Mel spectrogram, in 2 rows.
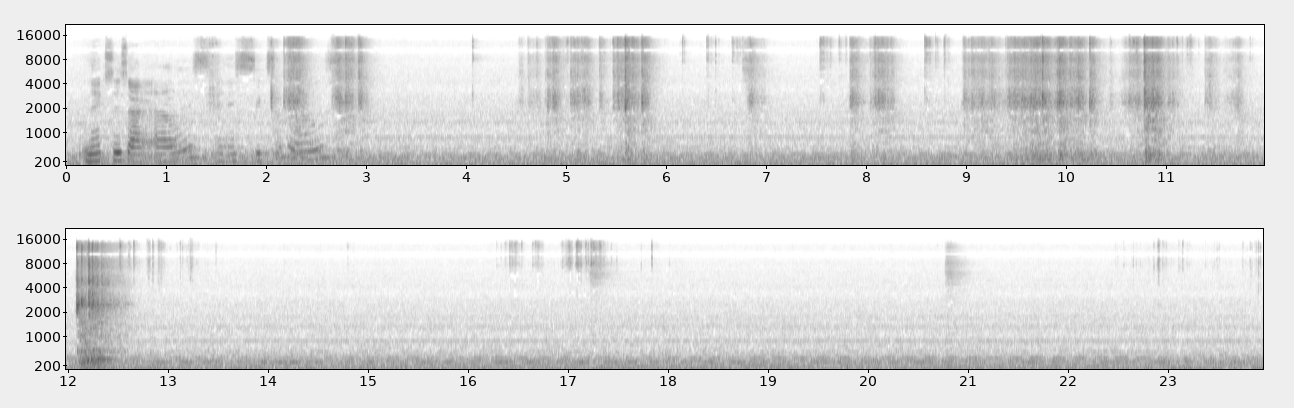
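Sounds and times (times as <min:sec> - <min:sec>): metal instruments clinking: 0:01.4 - 0:03.0.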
